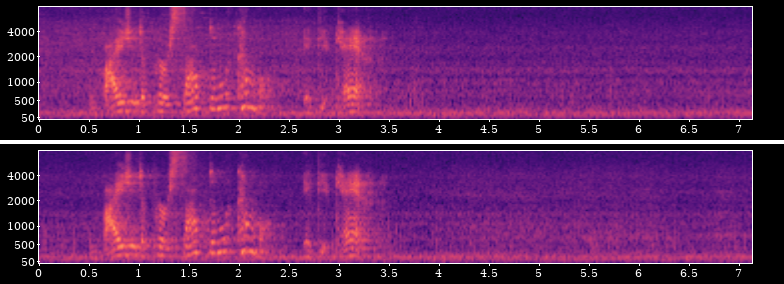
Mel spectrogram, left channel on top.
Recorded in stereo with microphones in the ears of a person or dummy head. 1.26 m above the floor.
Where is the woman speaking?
15° left (ahead or behind), 2 m.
